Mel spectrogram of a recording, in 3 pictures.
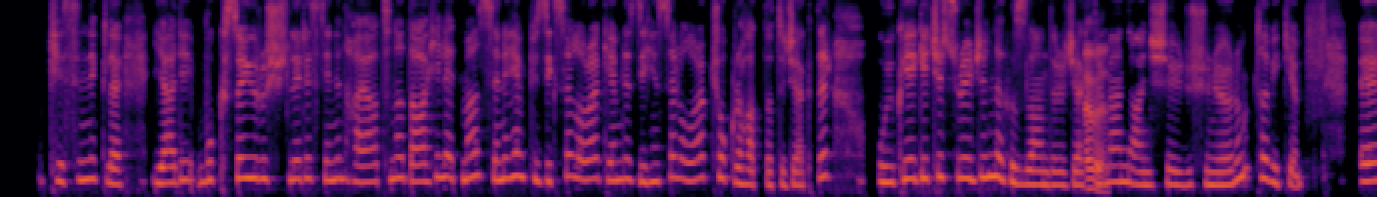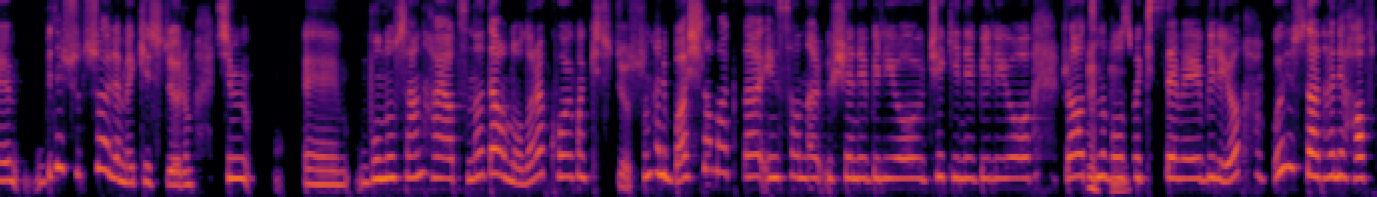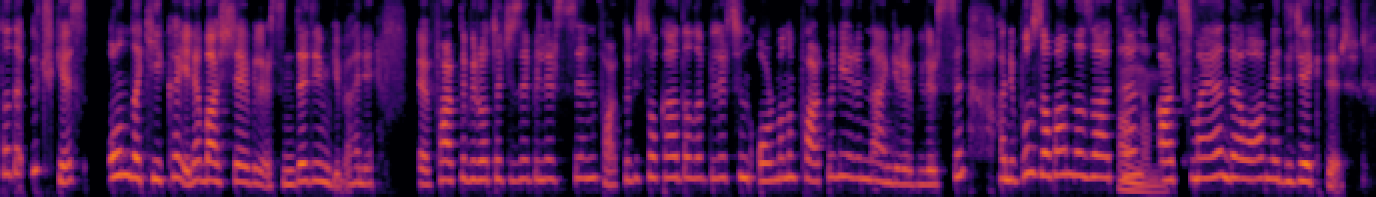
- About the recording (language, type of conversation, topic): Turkish, advice, Kısa yürüyüşleri günlük rutinime nasıl kolayca ve düzenli olarak dahil edebilirim?
- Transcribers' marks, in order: other background noise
